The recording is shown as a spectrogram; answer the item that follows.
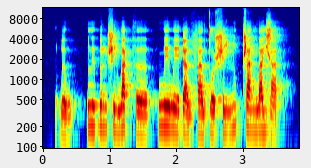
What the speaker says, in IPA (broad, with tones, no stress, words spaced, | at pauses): ɓə˨˩˨w | lɨ˧ɓə˧˥ŋ ʂi˨˩ wa˦˥k̚həː˨˩ | we˧we˨˩˦ ɗa˨˩wfa˧˥wt̪o˧ʂi˧ ɲu˦˥p̚ʂa˧nwa˧jɣa˨˩t̚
